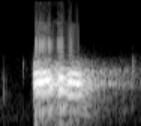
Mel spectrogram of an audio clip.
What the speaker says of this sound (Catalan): Grallava i maleïa el corb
